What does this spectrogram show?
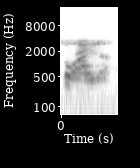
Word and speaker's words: Salina: trucker I knew called, I always called it Salina, Kansas, and then he called it Salina, Kansas. But he took loads there, so I assumed he had it right, but I'm not sure. Yeah. Yeah. No, it's Salina.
